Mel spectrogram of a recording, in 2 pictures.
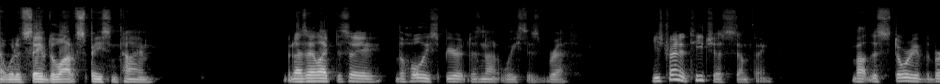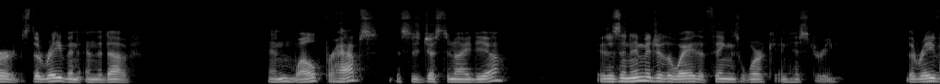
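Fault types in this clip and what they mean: Microphone overload: the loudest peaks near 0.34 and 2.97 s get their tops flattened into a harsh crackle, likely from input gain set too high.
Microphone volume stepped down: four sudden level drops of about 1 to 4 dB, likely the call software trimming input gain when the microphone ran too loud, two of them just after those overloaded peaks.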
